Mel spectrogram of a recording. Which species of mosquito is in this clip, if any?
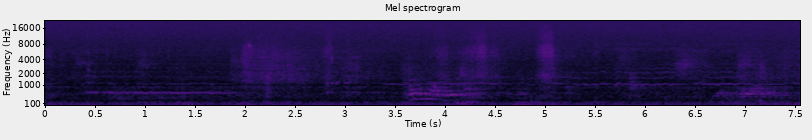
Anopheles funestus s.l.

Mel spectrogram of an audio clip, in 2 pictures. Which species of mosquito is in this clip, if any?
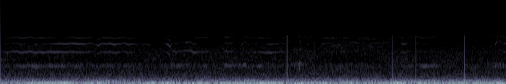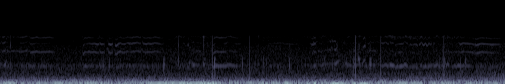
mosquito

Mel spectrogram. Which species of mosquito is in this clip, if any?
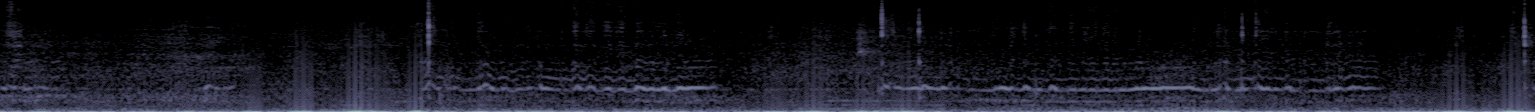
Anopheles arabiensis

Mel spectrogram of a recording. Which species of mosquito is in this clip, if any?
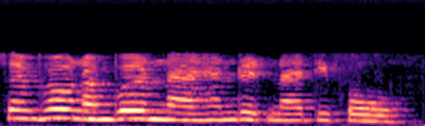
no mosquito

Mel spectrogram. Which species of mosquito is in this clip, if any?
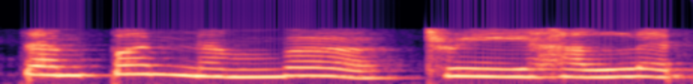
no mosquito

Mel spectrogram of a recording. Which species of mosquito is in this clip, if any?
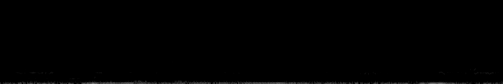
Anopheles funestus s.s.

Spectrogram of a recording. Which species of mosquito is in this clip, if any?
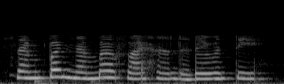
no mosquito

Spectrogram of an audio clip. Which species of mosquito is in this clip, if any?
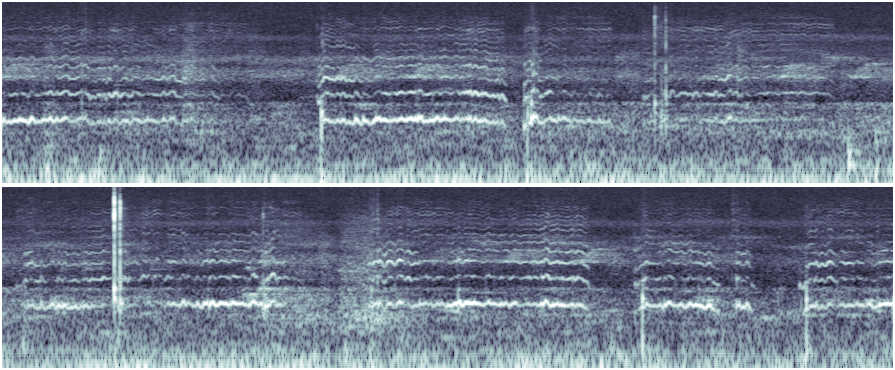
Culex pipiens complex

